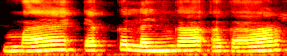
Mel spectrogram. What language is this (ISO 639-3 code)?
pan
